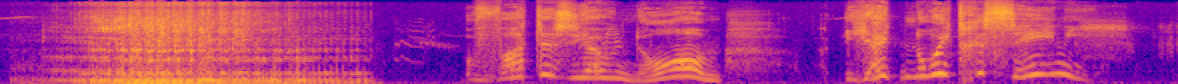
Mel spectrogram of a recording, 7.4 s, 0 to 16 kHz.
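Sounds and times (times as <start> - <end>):
deep rumbling crocodile growl: 0.2 - 2.4
speech: 3.2 - 7.0.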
